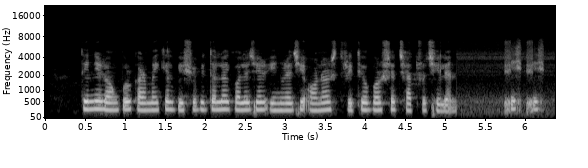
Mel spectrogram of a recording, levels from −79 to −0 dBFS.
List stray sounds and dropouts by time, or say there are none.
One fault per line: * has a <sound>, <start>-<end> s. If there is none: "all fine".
* has a laugh, 5.7-6.2 s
